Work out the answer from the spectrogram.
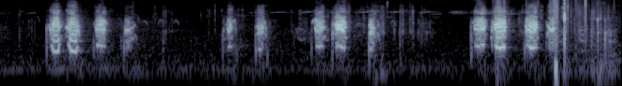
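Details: Ducks at a pond, ducklings mentioned, giving harsh broad quacks in short bursts of two or three, with pauses between groups and a faint thin whistle running in the background.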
